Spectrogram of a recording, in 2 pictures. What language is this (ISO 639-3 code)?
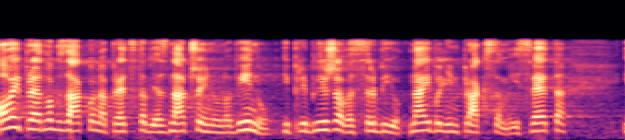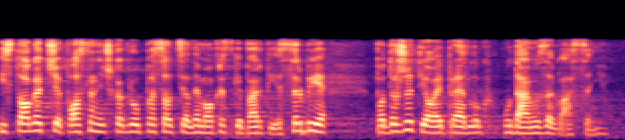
srp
